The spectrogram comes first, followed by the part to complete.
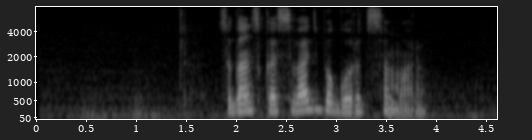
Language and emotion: Russian, neutral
